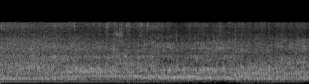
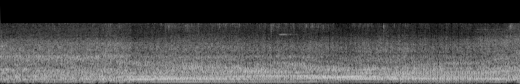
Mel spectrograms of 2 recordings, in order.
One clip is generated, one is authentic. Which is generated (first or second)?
first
